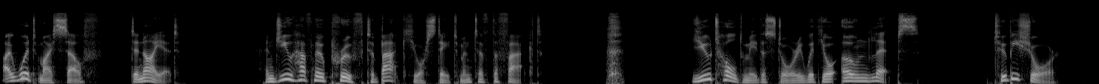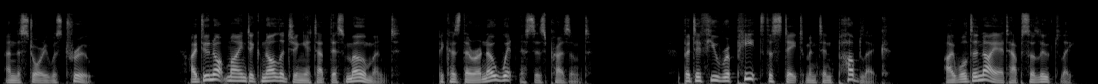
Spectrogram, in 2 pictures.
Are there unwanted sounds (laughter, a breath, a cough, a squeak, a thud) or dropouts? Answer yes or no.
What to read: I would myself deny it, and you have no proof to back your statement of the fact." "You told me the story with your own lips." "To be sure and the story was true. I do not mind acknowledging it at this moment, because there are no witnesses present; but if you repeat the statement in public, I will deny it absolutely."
yes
